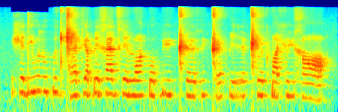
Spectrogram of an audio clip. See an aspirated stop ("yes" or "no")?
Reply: yes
